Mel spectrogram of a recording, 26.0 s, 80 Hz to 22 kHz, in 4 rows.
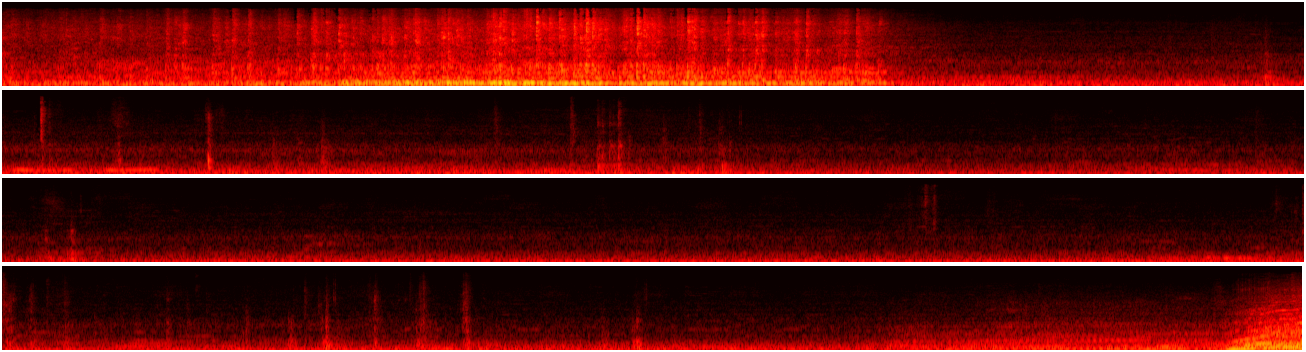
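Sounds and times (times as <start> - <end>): loud engine rushing: 0.0 - 4.9, 24.0 - 26.0
car engine idling: 0.0 - 26.0.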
